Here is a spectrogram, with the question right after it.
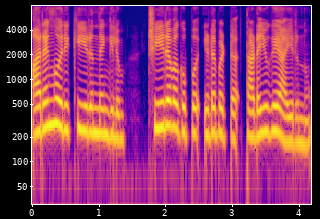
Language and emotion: Malayalam, neutral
